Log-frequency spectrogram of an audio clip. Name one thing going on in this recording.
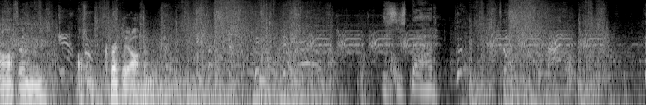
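Video game combat sounds clash and whoosh.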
